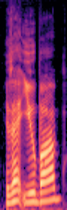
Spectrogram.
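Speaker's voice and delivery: hesitant, half-hoping he has the right man; doubtful question. Acted. Tall stranger tentatively asking the waiting man, doubtful. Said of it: "he asked doubtfully".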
